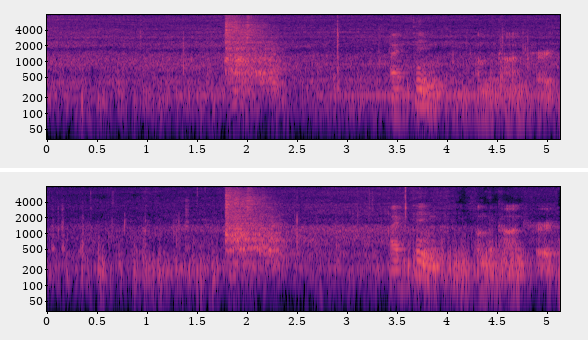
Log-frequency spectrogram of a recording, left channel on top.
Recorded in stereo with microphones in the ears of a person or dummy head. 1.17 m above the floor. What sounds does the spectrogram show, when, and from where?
1.8 s a gunshot: centre (ahead or behind), 1.3 m
3.4 s a man speaking: 5° left (ahead or behind), 1.3 m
